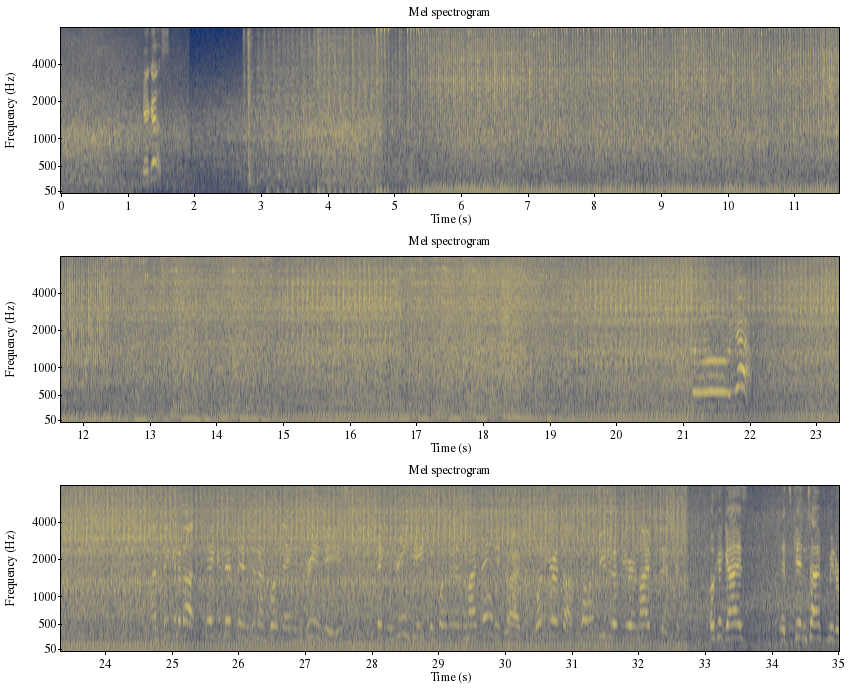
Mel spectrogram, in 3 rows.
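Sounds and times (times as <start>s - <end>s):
starter cranking engine: 2.8s - 32.8s
car engine idling: 3.0s - 35.0s.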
